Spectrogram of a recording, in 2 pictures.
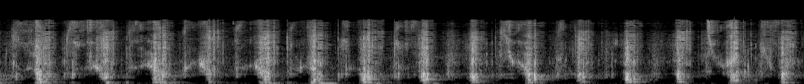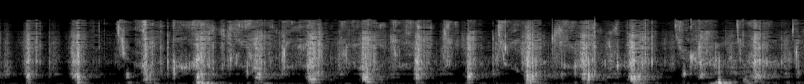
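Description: A frozen Mermaid Tail treat being bitten and chewed: a rapid, steady run of crisp crunches, about three to four a second.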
